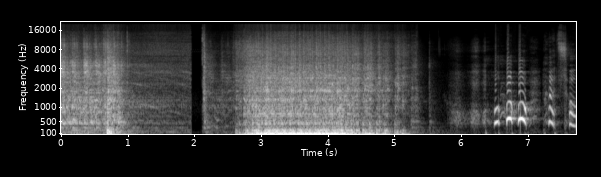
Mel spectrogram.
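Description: A 1968 Ford Mustang convertible V8 with near-straight pipes cranks, catches and fires up loudly, roaring for a few seconds before dropping off, followed by brief squeaky sounds, close and with no talking.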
